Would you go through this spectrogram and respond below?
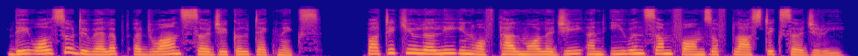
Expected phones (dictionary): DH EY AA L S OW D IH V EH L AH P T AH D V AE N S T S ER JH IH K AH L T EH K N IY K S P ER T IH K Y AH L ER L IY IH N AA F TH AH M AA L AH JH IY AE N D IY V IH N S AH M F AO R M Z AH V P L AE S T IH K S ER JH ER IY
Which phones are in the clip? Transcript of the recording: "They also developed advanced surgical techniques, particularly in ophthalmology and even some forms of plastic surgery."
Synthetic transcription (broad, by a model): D EY AA L S OW D IH V EH L AH P T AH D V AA N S S ER JH IH K AH L T EH K N IY K S P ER T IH K Y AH L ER L IY IH N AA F T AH M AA L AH JH IY AE N D IY V IH N S AH M F AO R M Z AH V P L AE S T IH K S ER JH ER IY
